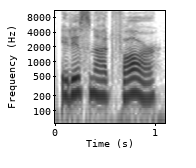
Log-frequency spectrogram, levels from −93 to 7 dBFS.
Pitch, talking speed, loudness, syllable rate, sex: 210 Hz, 215 wpm, -16 LUFS, 4.0 syllables/s, female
